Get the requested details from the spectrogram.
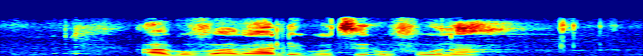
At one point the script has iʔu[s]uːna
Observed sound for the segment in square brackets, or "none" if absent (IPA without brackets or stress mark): f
